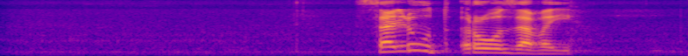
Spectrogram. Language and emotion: Russian, positive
